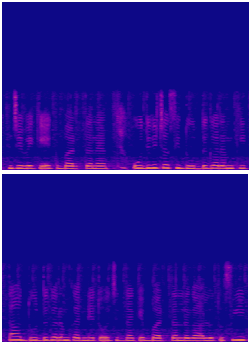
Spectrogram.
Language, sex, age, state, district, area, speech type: Punjabi, female, 18-30, Punjab, Kapurthala, urban, spontaneous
